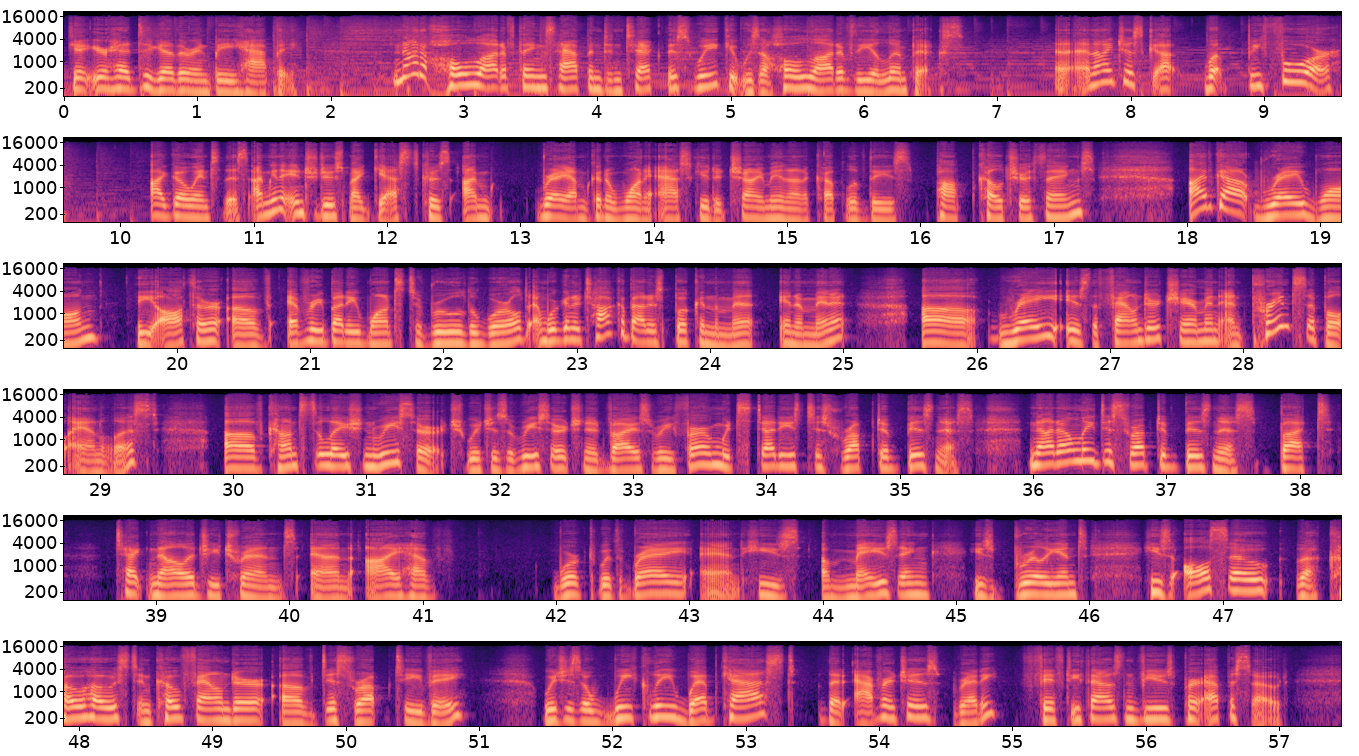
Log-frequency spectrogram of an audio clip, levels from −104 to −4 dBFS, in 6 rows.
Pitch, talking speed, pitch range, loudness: 175 Hz, 160 wpm, 160-200 Hz, -23 LUFS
